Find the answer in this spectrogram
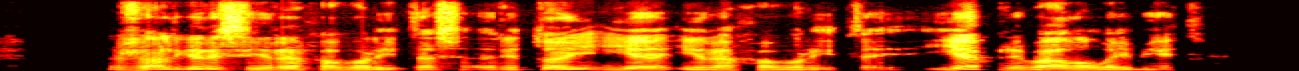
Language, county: Lithuanian, Kaunas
